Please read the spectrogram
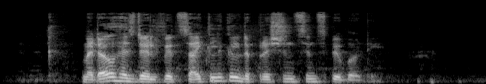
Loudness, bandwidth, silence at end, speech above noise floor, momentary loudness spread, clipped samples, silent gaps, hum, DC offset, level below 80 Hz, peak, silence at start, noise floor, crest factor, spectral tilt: -19 LUFS; 12.5 kHz; 1.05 s; 39 dB; 20 LU; under 0.1%; none; none; under 0.1%; -56 dBFS; -2 dBFS; 0.5 s; -58 dBFS; 18 dB; -4.5 dB/octave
